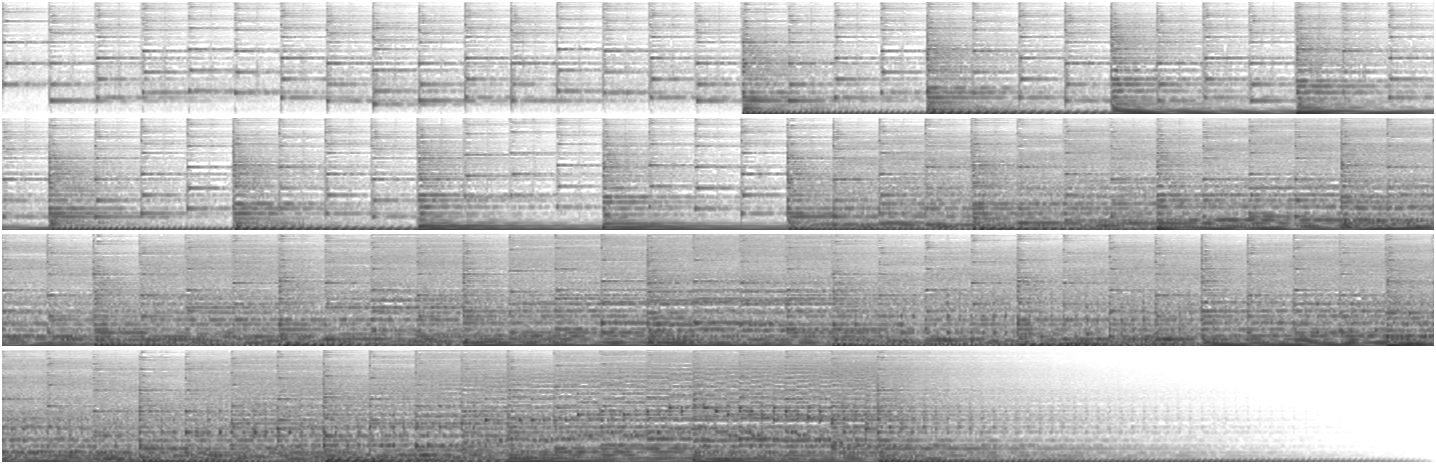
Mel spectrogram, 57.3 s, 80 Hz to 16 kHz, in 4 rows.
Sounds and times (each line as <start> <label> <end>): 7.0 piano 55.5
